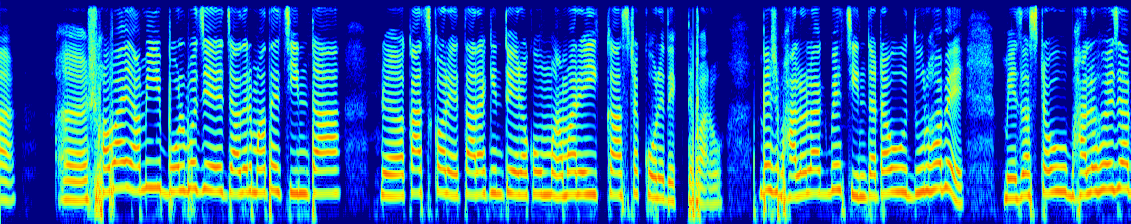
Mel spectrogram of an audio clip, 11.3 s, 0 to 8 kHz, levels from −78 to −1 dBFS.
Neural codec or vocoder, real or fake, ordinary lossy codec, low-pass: none; real; none; 7.2 kHz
